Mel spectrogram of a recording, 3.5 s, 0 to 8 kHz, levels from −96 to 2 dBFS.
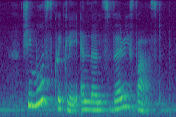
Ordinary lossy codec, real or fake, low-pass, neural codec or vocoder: none; real; none; none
